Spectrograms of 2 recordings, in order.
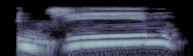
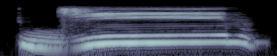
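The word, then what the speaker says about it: جيم: জিম অক্ষরটি যদি শব্দের প্রথমে বা শুরুতে বা মধ্যখানে বা মাঝখানে থাকে, তাহলে সেক্ষেত্রে তখন জিম অক্ষরটির শুধুমাত্র মাথাটুকু দেখা যায়, বাকি অংশটুকু দেখা যায় না।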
